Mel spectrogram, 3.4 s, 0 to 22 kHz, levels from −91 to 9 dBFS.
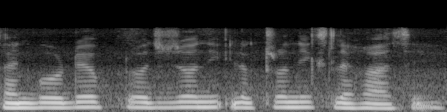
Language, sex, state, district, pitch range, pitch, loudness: Bengali, female, Assam, Hailakandi, 170-185 Hz, 175 Hz, -15 LUFS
